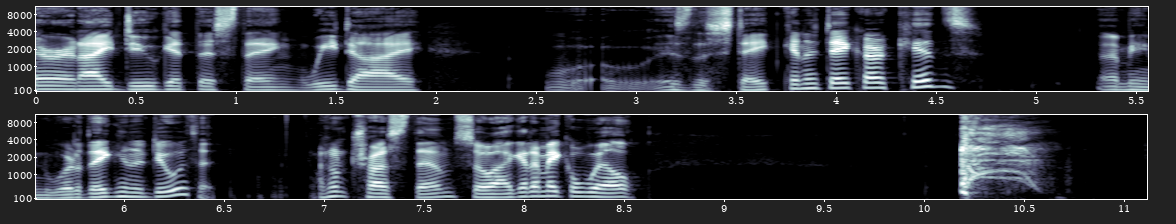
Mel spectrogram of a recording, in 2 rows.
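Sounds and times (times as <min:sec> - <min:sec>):
speech: 0:00.0 - 0:08.7
dry cough: 0:10.2 - 0:10.8.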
